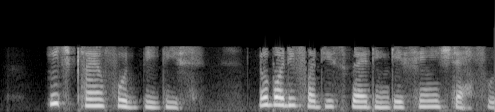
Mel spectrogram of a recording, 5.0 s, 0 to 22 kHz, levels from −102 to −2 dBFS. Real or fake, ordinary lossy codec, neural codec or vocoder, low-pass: fake; AAC, 16 kbps; codec, 16 kHz, 1 kbps, FunCodec, trained on LibriTTS, 50 frames a second; 7.2 kHz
